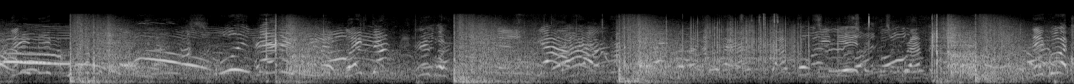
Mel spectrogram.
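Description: Canada Day fireworks at Castlegreen in Thunder Bay burst repeatedly in loud, sharp booms a few seconds apart, with crackling tails after each, while nearby people talk and react over the display.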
